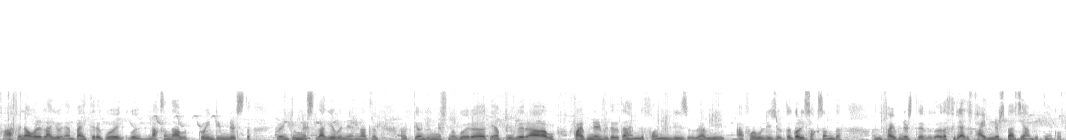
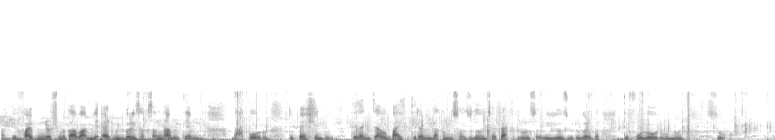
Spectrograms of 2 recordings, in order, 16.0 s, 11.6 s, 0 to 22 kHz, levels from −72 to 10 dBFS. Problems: constant background noise, continuous background conversations, low volume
